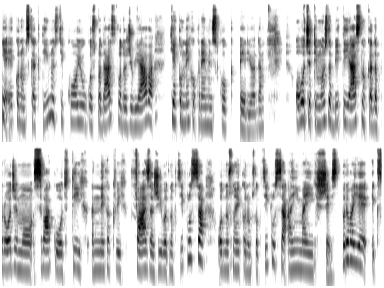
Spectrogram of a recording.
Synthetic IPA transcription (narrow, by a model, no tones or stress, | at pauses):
eʔeko̞no̞mske̞akt̪iːʋno̞st̪iko̞juɡo̞spo̞d̪aːɾst̪ʋo̞d̪o̞ʒiʋʎaːʋat̪je̞ːko̞mne̞ko̞ɡʋɾe̞mensko̞ɡpe̞ɾio̞d̪ao̞ʋo̞t͡ɕe̞t̪imo̞ʒd̪abit̪ijasno̞kad̪apɾo̞d͡ʑemo̞sʋakuod̪t̪iːxne̞kakʋixfaːzaʒiʋo̞t̪noɡt̪siklˠusao̞d̪no̞snoe̞ko̞no̞msko̞ɡt̪siklˠusaʔaimaixʃe̞̰ːst̪̚pr̩ʋaje̞eks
